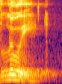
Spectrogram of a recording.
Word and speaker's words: Louis: my grandfather sing him as Louie which is of course the French pronunciation of Louis my father who very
